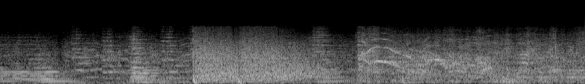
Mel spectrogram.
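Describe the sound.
A single sharp gunshot cracks out about two seconds in, as a singer shoots a man rushing for the door from his table where a torch singer performs, over murmuring voices and music, followed by a rush of loud, noisy crowd commotion.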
